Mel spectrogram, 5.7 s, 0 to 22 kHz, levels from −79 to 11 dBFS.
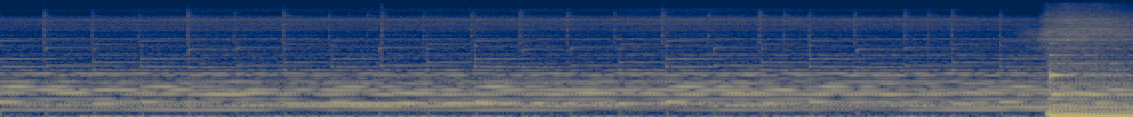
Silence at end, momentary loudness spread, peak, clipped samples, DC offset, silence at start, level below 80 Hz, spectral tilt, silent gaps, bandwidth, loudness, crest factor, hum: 0 s; 8 LU; -2 dBFS; under 0.1%; under 0.1%; 0 s; -26 dBFS; -5.5 dB/octave; none; 17 kHz; -23 LUFS; 18 dB; none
